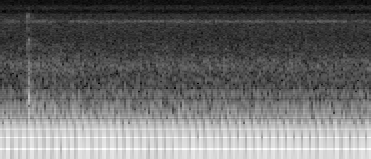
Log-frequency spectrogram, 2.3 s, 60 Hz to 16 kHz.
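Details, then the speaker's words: Sound City L100W MKIII 100-watt tube guitar amp, EL34/KT77 power tubes, during bias adjustment: quiet steady low mains hum with a buzzy edge; mismatched power tubes let hum through, adjusting them can dial it out. "Maybe that's a common mode rejection issue. It is. You hear that? When your tubes aren't perfectly matched, sometimes you can actually, given the ability, you adjust them and"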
